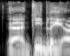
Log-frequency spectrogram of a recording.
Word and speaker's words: Ghibli: Even like the Studio Ghibli, or what is that right?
